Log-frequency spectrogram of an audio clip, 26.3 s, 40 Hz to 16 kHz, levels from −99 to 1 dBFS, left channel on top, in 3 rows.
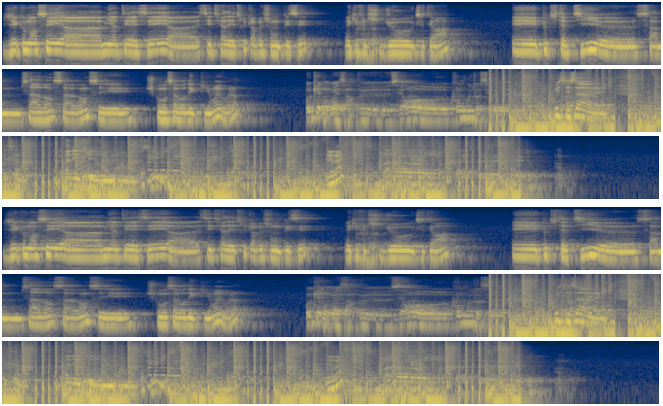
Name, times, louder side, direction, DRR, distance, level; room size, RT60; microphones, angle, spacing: voice 1, 0.0-4.1 4.6-6.0 6.8-12.0 16.1-16.9 17.6-17.9 18.3-19.7 21.9-22.2, left 2 dB, 45° left, 1.6 m, -21 dB
voice 2, 4.7-5.0 12.8-16.7 17.6-18.0 18.3-18.9 19.4-21.0 22.6-25.0, left 2 dB, 65° left, 5.2 m, -29 dB
sound 1, 15.3-24.5, right 1 dB, 5° right, 0.8 m, -22 dB
22.0 x 19.0 x 9.1 m
head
